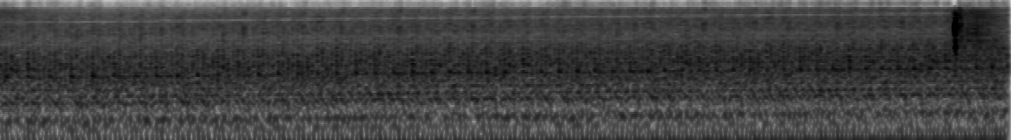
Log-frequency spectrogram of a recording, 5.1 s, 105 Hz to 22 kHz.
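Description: Tractor engine in Farming Simulator 2011, straining to haul a large tipper: a steady, low droning rumble that holds constant throughout, with a brief click near the end.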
